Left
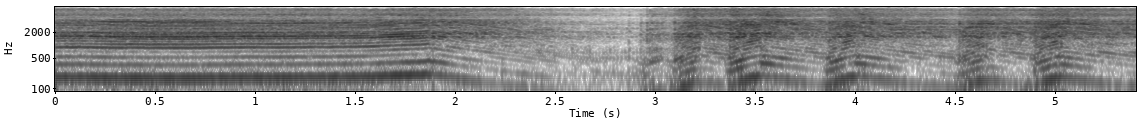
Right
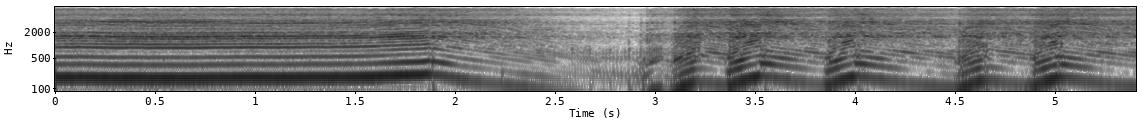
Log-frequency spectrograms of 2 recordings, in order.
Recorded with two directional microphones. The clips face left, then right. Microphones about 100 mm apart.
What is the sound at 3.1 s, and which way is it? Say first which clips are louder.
Chainsaw: right 5 dB; 25° right (ahead or behind).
